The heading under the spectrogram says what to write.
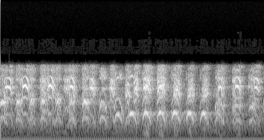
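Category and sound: bird, kookaburra laughing call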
